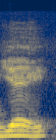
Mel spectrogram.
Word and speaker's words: ya: It's not ya, it's actually saying yay.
